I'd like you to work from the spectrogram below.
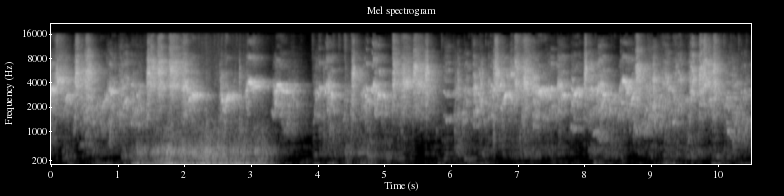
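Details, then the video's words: Several budgerigars singing in an aviary, busy overlapping chirps, squeaky whistles and scratchy warbles, with a brief low rumble near the start. "Budgie Songs - 1 hour of Budgies singing in the Aviary"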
